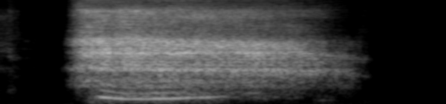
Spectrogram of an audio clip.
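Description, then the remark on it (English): A single loud, forceful exhale lasting over a second, a breathy, voiced 'haaah' that starts abruptly, holds steady, then tapers off: a vigorous release breath after holding an intensified position. No talking. “And you vigorously release it with something like this.”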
